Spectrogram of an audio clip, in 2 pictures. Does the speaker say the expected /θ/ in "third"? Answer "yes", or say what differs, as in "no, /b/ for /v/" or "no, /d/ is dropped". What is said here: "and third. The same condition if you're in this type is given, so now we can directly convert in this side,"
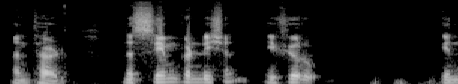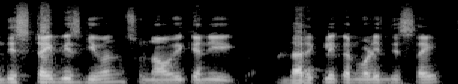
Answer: no, /t/ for /θ/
